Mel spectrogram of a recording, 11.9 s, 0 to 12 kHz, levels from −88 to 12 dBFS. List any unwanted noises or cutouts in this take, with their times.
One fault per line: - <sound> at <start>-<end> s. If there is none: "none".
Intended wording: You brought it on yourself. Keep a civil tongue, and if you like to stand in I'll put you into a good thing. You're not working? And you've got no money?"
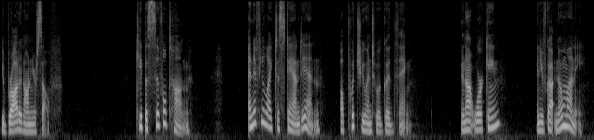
none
